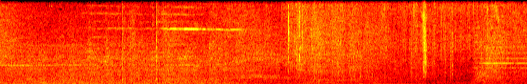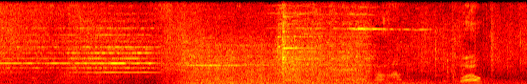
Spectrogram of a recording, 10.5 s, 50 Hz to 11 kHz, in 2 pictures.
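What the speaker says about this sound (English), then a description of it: "it's just following an angry anthropomorphic brain train into a strange portal" Rumbling rail noise from an angry anthropomorphic brain train in Borderlands 3, a steady loud drone with metallic ringing tones throughout, dipping briefly in the middle, mixed with game sounds and possible background voice.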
